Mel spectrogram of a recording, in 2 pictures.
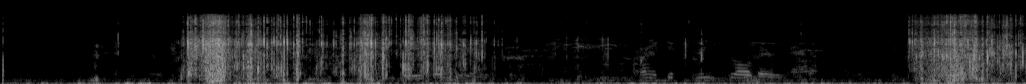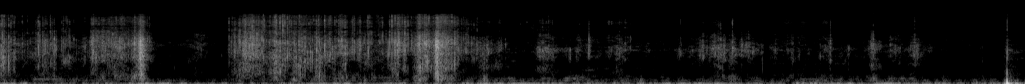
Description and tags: Store Crinkling Bag4
cooling, clink, clunk, produce, crinkle, ambience, can, checkout, food, store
